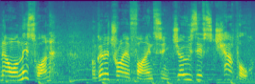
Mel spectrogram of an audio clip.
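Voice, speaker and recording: A man's voice: high-pitched, expressive, moderate pace, music in the background, poor audio. A man hosting a walking vlog outdoors by a river, chatty and enthusiastic, a bit out of breath as he walks and films. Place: outdoors in a wooded valley by a river.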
